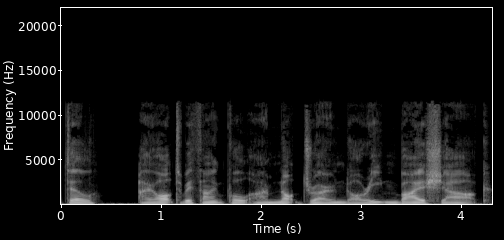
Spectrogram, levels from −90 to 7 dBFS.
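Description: A screen or video cable is coupling into the audio path of this speech recording, giving video or display buzz: a 60 Hz field-rate buzz with hash above it, roughly 45 dB below the speech, from 1.16 s to the end.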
